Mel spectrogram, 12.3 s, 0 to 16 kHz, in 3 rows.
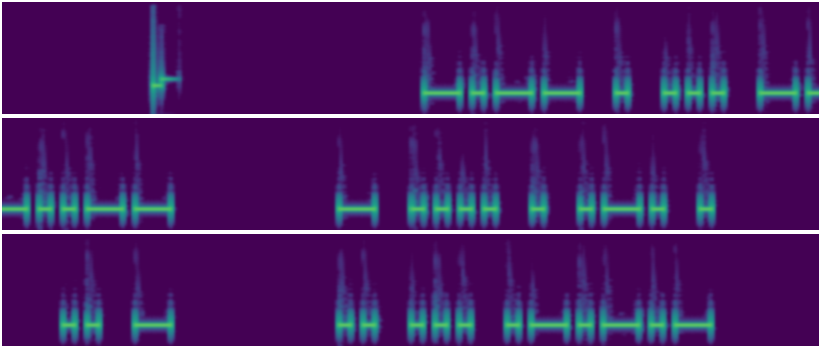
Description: Morse code, heard as a keyed tone, about 21 wpm, 700 Hz. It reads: YES, THERE IT IS.
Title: 2x Word-Spacing - Sentences from Top 500 Words - 20wpm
